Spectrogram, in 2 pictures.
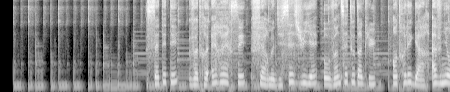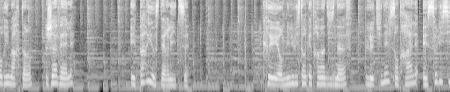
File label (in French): informative douce; SNCF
